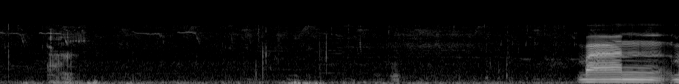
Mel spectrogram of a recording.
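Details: Wild boar cross piglets, about one month and five days old and nearly ready for weaning, raised on a farm. Low rustling and faint speech, then a loud, harmonic squeal bursts out near the end and lasts about a second.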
